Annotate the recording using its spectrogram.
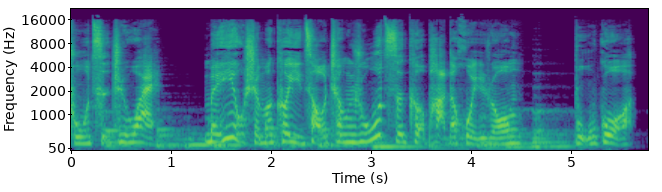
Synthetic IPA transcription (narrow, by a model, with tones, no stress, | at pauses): u˧˥t͡sʰɹ̩˨˩ʈ͡ʂɻ̩˥wa˥˩ɪme˧˥ɪjo˨˩ʊʂə˧˥nmə˧kʰɤ˧˥i˨˩t͡sɑ˥˩ʊʈ͡ʂʰɤ˧˥ŋɻu˧˥t͡sʰɹ̩˧˥kʰɤ˨˩pʰa˥˩d̪ə˨xwe˨˩ɪɻʊ˧˥ŋpu˧˥kwɔ˥˩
